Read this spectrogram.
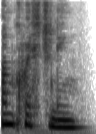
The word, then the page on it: unquestioning: British English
